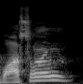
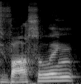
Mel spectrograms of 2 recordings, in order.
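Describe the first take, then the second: First: The word begins with a W sound. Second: The word begins with a V sound. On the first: "you pronounce the W" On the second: "W's are V"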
